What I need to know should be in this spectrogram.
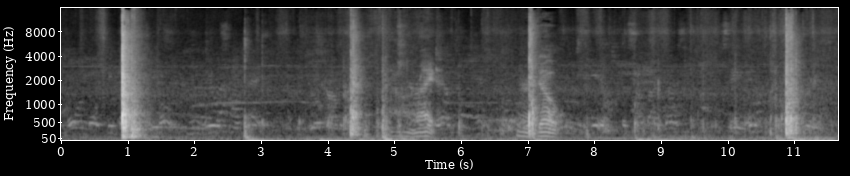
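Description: Cardboard boxes knock and thud as they are handled.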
